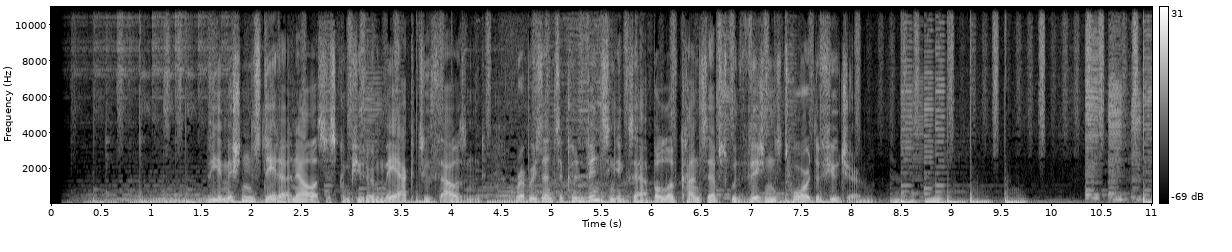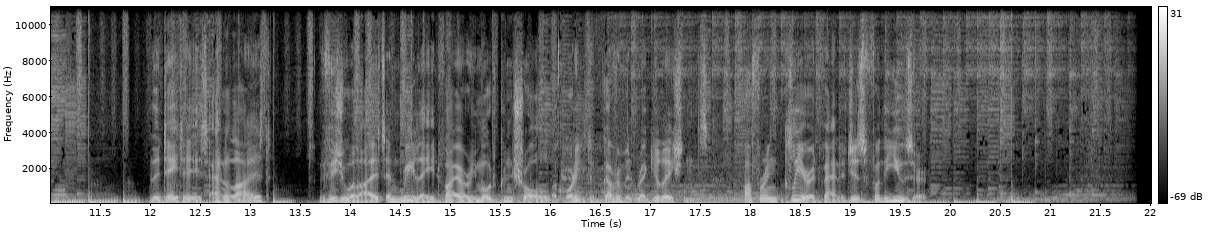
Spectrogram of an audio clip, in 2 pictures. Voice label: Imagefilm; LOFT VOICES

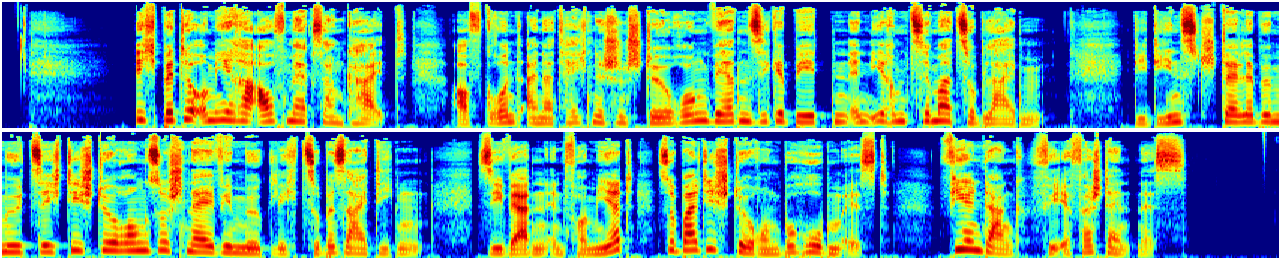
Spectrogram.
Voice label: amokalarm neutral; LOFT VOICES

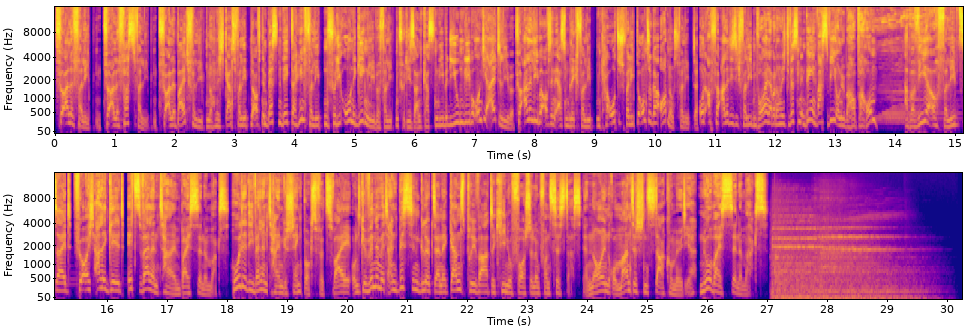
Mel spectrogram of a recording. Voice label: valentime funkspot; cinemaxx

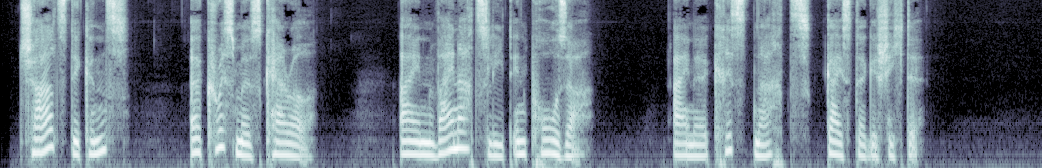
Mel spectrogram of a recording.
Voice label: Hoerbuch; Charles Dickens; Christmas Carol; Radioropa Hoerbuch

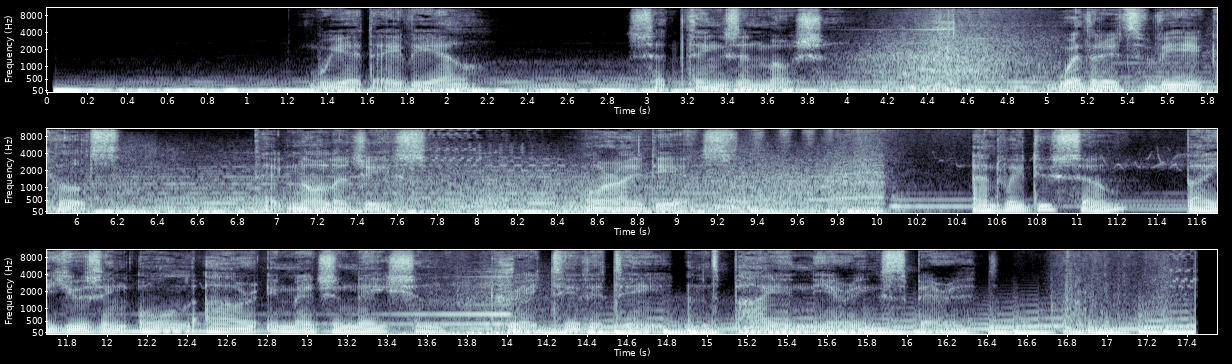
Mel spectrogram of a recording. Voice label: Stimmprobe werbung englisch; AVL

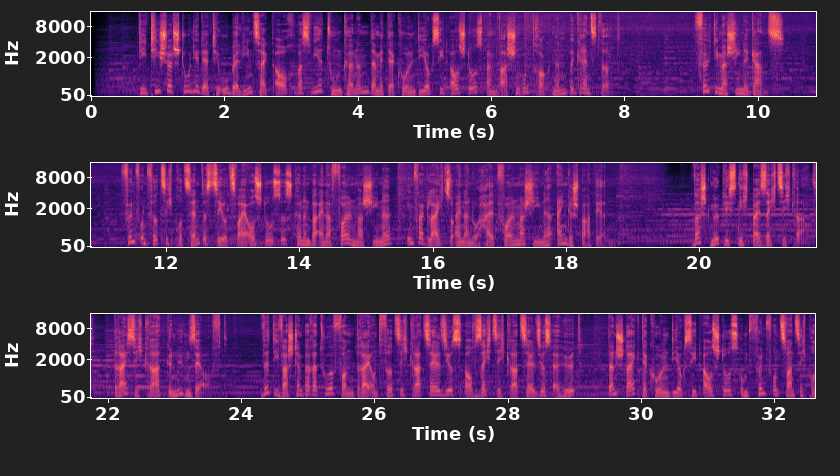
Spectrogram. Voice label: Erklaerfilm Oekobilanz

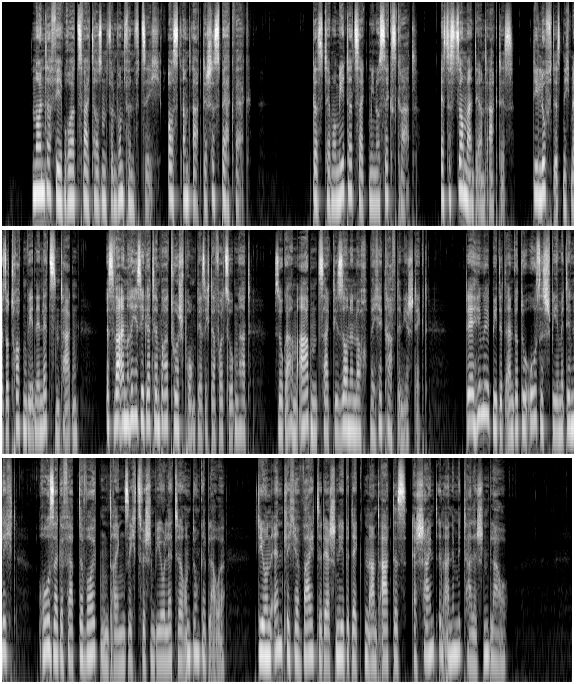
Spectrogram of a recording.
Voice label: Hoerbuch, Audiobook (Hörbuch), German; Die verlorenen Jahreszeiten Auszug

